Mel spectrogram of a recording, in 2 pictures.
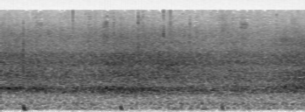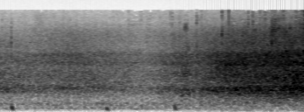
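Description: A large stadium crowd roars steadily and swells louder.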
